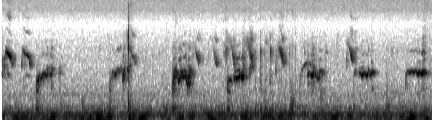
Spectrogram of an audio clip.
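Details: Birds raised on a home rooftop, a group chirping in short downward-slurred notes, several overlapping, with a steady low electrical hum underneath and a sharp click near the two-second mark.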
